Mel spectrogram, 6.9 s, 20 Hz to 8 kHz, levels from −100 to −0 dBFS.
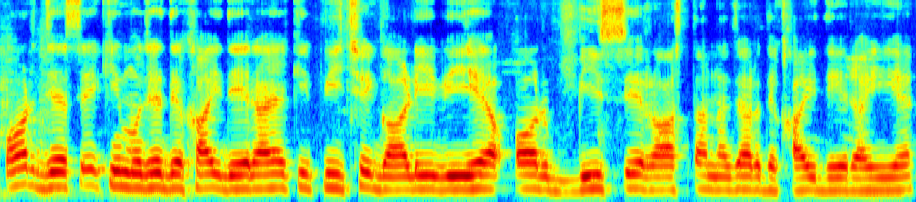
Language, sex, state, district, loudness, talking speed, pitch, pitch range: Hindi, male, Madhya Pradesh, Katni, -13 LUFS, 190 wpm, 155 Hz, 150-165 Hz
